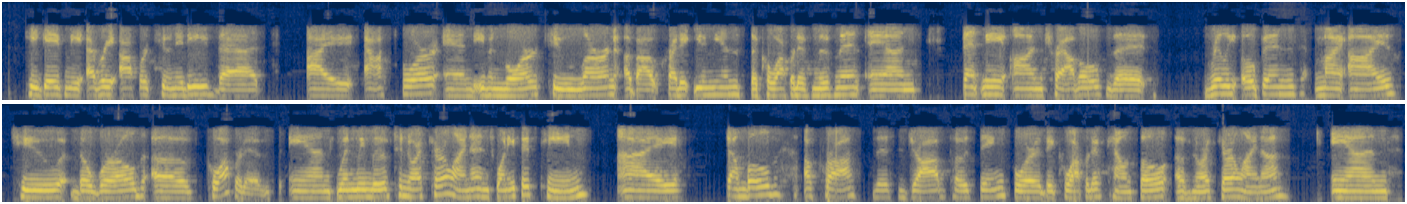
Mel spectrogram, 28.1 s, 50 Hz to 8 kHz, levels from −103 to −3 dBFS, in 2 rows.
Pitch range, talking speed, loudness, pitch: 150-170 Hz, 125 wpm, -21 LUFS, 155 Hz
